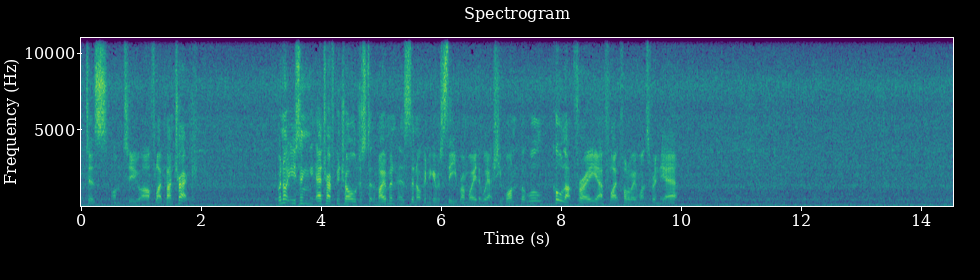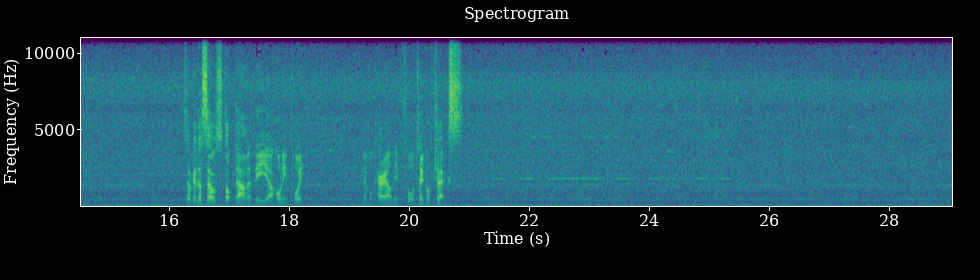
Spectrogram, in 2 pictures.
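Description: An aircraft engine hums steadily while taxiing.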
